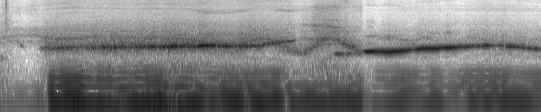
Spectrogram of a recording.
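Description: humming and whistling

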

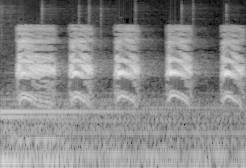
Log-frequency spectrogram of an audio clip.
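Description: american crow calls

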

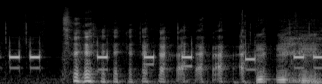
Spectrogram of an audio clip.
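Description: telephone keypad dialing tones

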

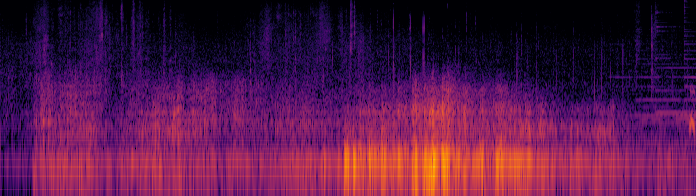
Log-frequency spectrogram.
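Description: thunder

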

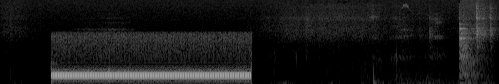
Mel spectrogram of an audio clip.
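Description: phone call ringing out

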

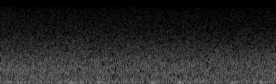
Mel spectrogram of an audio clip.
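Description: falling rain

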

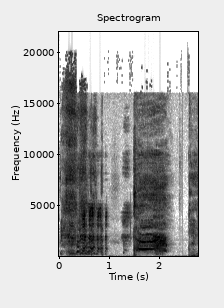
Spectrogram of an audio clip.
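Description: harsh barking cough

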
